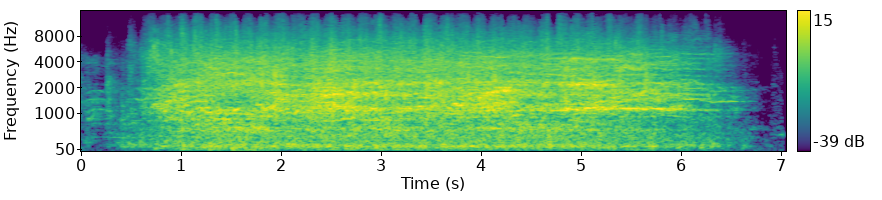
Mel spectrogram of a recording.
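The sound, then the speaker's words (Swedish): A crowd stamps their feet, claps their hands and shouts hallelujah all at once, a dense, loud, sustained roar of voices over rumbling footfalls that swells quickly and fades out after about six seconds. “Stampar fötterna, klappar händerna och ropar halleluja”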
